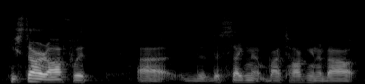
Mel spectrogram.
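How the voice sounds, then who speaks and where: A middle-aged man, a pastor, hosting an informal conversational interview in a halting way. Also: low-pitched, a little mellow. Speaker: host, pastor.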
